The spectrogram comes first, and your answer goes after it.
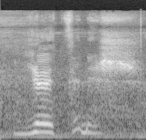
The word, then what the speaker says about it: Gürzenich: you and me - there are certain words in Cologne that are written with a ‘G’ but pronounced with a ‘Y’. But who or what is ‘Gürzenich’?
